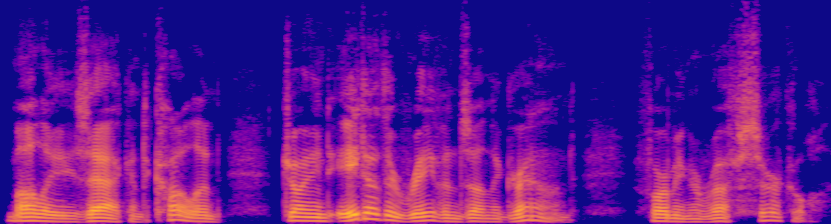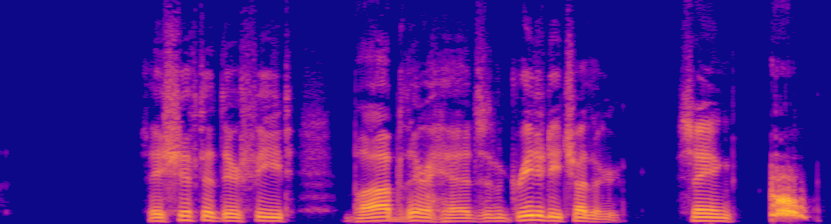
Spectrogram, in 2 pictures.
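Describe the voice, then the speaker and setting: A man narrating an audiobook of his own story in a measured storyteller's manner. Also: medium pitch, a little mellow, dry recording, lo-fi sound. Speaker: author reading own book.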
